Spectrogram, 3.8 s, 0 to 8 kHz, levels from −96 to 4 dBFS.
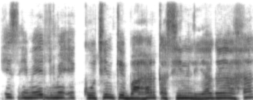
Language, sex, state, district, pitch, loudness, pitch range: Hindi, male, Bihar, Muzaffarpur, 205 Hz, -18 LUFS, 190-210 Hz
